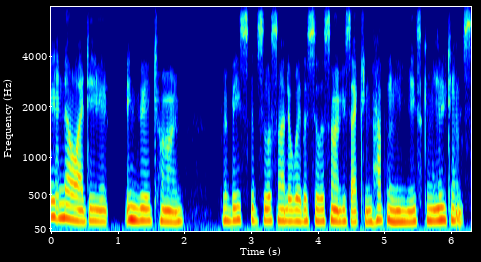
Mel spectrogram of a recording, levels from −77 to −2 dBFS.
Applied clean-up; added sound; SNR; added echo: neural diffusion model UNIVERSE++.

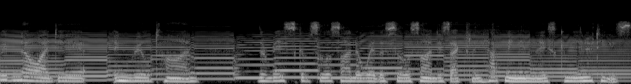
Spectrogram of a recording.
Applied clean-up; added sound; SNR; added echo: none; Wind instrument, woodwind instrument; 6 dB; none.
